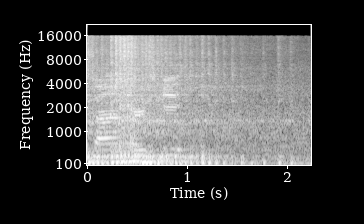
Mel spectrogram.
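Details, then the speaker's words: Old Kawasaki dirt bike at startup, exhaust sound: fires up then beat turns uneven and fades, stumbling and failing to hold idle; blamed on the carburetor, clogged pilot jet starving it, before carb removal and fix. "so what you just heard from the exhaust was in this pot so what's causing that is carburetor so of course i better start taking this carburetor off of here"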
